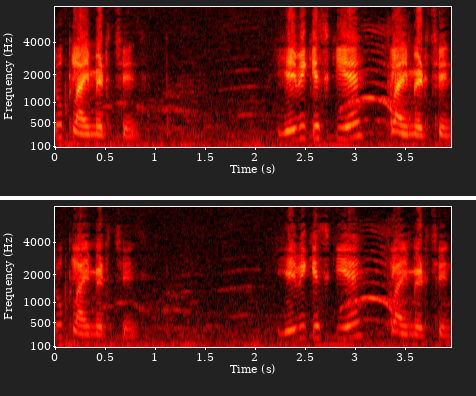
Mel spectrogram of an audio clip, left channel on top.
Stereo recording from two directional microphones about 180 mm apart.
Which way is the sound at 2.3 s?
30° left (ahead or behind).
